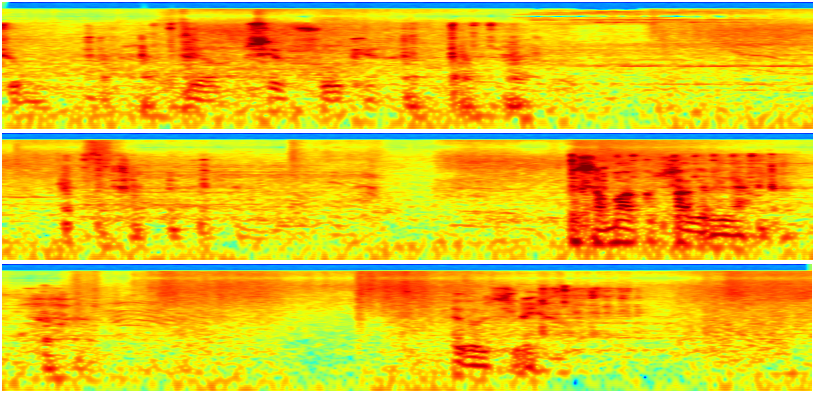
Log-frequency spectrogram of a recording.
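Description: Fantasy combat sound effects clash and whoosh in a hectic battle.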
